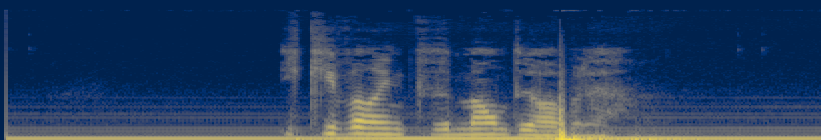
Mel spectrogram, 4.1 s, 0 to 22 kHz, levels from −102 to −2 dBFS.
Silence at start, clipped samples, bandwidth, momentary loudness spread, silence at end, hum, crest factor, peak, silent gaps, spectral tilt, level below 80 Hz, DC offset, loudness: 0.05 s; under 0.1%; 5.4 kHz; 13 LU; 0 s; 50 Hz at -25 dBFS; 22 dB; 0 dBFS; none; -10 dB/octave; -24 dBFS; under 0.1%; -26 LUFS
